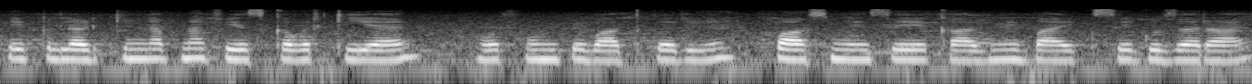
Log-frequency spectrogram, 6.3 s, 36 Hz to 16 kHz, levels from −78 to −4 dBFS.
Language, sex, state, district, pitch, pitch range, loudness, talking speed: Hindi, female, Punjab, Kapurthala, 215 Hz, 210-220 Hz, -18 LUFS, 240 wpm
